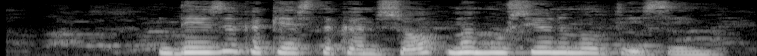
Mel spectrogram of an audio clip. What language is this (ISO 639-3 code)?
cat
